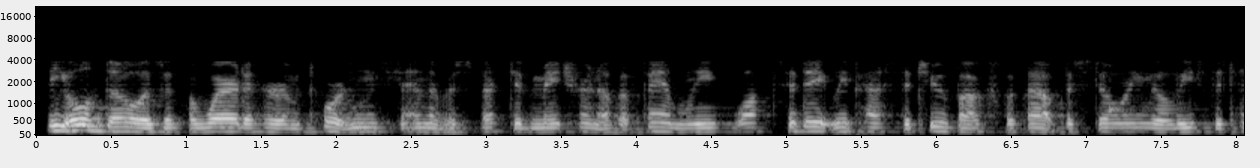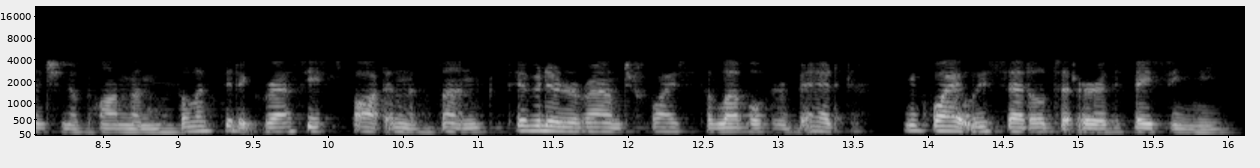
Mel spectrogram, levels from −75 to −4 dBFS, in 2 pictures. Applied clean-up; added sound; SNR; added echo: neural mask model DeepFilterNet 3.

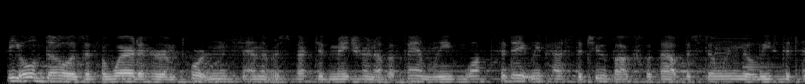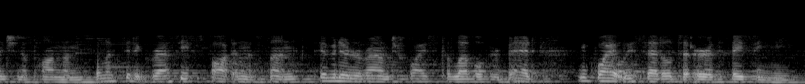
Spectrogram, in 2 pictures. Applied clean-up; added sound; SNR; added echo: neural separator model SepFormer DNS4.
